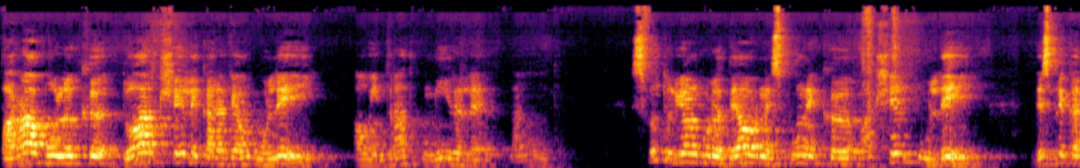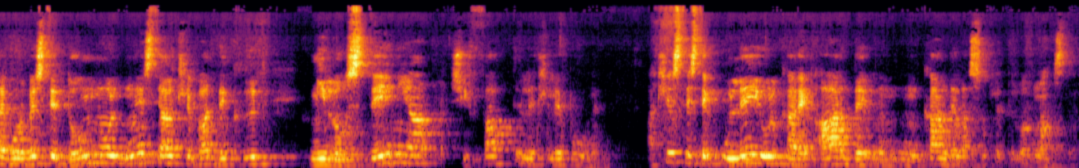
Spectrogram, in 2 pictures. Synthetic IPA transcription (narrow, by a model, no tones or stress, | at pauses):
paɾabo̞ləkʰəd̪oart͡ʃe̞le̞kaɾeaveawule̞jawint̪ɾat̪kumiɾe̞le̞lanunt̪e | sfɨnt̪uljoanɡuɾəd̪eaurne̞spune̞kʰəat͡ʃe̞lule̞j | d̪e̞spɾe̞kaɾe̞vo̞rbe̞ʃt̪e̞d̪o̞mnulnuje̞st̪ealt̪̚t͡ʃe̞vad̪e̞kʰɨt̪milo̞st̪e̞niat͡ʃifap̚t̪e̞le̞t͡ʃe̞le̞bune̞̰ | at͡ʃe̞st̪aje̞st̪e̞ule̞julkaɾe̞ʔard̪e̞ɨ̰nɨŋkand̪elasufle̞t̪e̞lo̞̰rnoa̰st̪ɾe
